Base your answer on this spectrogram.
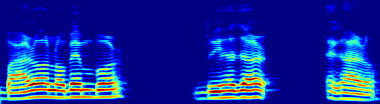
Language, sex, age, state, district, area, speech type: Assamese, male, 18-30, Assam, Charaideo, urban, spontaneous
